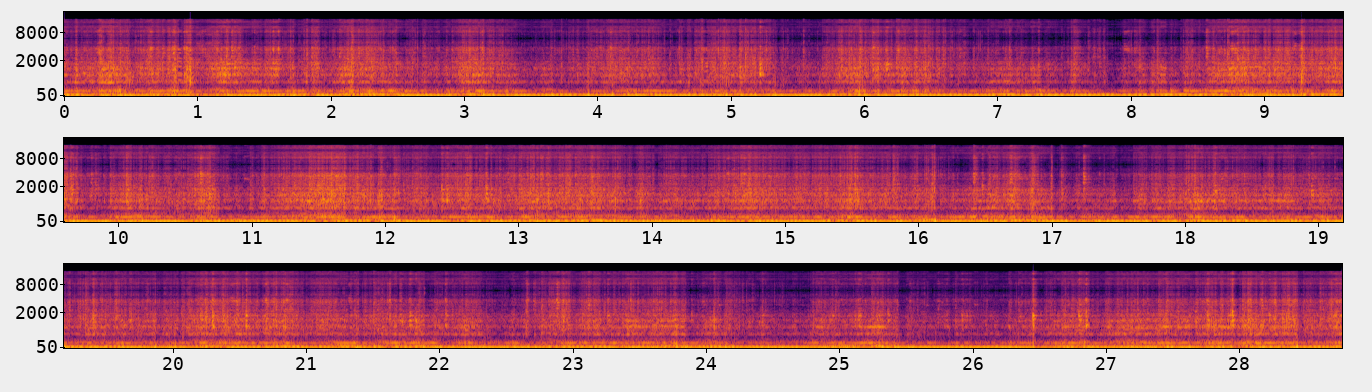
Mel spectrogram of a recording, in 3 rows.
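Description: Mitsubishi Lancer Evolution IX rally car heard from inside the cabin, its turbocharged 2.0-litre four-cylinder engine running under load, with steady tyre and gravel noise from driving fast on a dirt road.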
